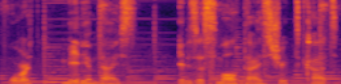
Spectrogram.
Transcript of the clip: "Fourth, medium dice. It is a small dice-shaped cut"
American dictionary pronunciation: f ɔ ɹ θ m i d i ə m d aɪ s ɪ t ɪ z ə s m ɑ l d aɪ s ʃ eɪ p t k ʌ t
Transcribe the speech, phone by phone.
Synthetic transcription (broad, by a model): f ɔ ɹ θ m i d i ə m d aɪ s ɪ t ɪ z ə s m ɑ l d aɪ s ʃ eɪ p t k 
